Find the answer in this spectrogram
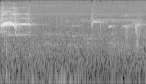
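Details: Brown-eared bulbul, one of several birds calling in daytime with about four call types: a loud shrill whistled note opens the clip, followed by fainter scattered high chirps.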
